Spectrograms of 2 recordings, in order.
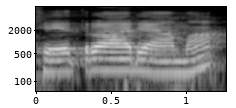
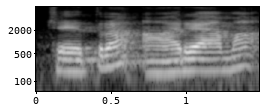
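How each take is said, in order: First: The two words merge into one long vowel. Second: The two words are said as separate words.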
